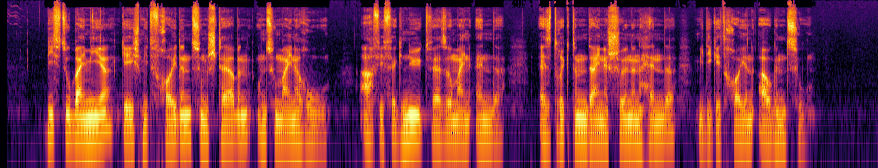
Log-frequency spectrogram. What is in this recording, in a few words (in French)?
texte rapide; bist du bei mir; diomedes oder die triumphierende unschuld bwv 508 anh ii 114; chantons baroque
